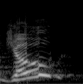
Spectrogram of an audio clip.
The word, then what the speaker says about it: Job: The word is spelled J-O-B. How do you say that? Isn't it a job? Everywhere I've ever been, J-O-B is a job, so I'm reading about Job. Shouldn't he put an E on it if he's going to go by Job?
